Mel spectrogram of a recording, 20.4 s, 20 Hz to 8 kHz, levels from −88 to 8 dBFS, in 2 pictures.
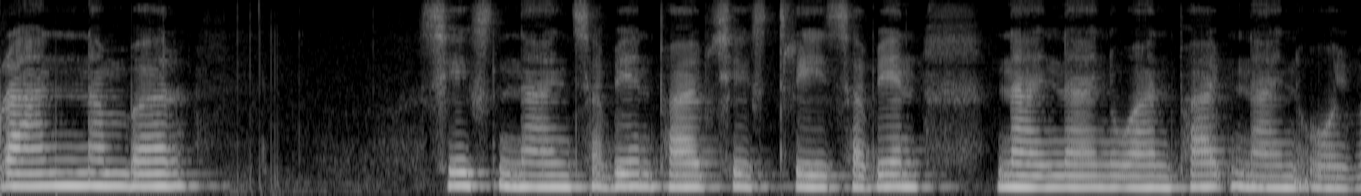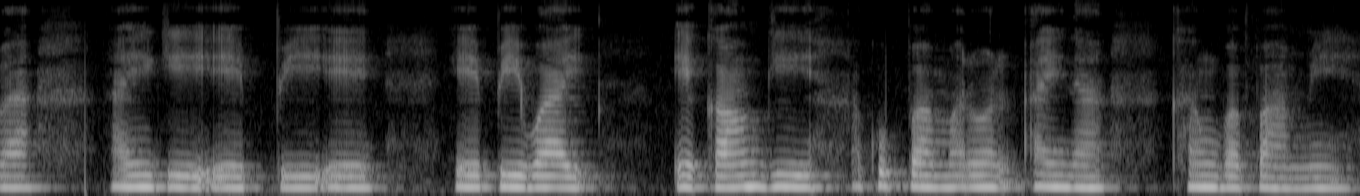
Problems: none marked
